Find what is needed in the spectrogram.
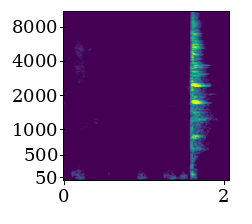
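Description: A few soft, short low thumps, then one sharp click about one and a half seconds in.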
